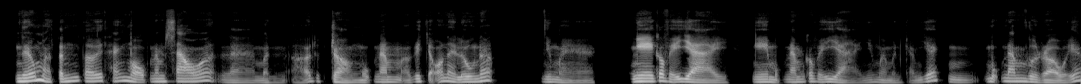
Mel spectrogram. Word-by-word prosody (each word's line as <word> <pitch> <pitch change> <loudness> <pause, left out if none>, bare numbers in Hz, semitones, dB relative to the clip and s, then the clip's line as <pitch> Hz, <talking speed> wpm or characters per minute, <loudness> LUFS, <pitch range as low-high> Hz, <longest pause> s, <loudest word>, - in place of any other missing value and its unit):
Nếu 150 +4 +5
mà 195 -8 +5
tính 140 +7 0
tới 145 +2 +1
tháng 165 +3 -1
1 110 -4 +1
năm 135 0 -1
sau 135 +1 +3
á 185 - 0
là 95 -2 -10
mình 90 -1 -12
ở 95 +5 -7
được 140 - -12
tròn 100 -3 0
1 95 +2 -7
năm 115 -1 -2
ở 95 0 -9
cái 135 +6 -2
chỗ 150 - -2
này 145 -5 0
luôn 120 +3 +2
đó. 175 +5 +1 0.5
Nhưng 120 -1 -5
mà 90 -3 -9 0.4
nghe 140 +1 +10
có 165 +2 +3
vẻ 115 -4 +1
dài, 100 -7 +3 0.2
nghe 115 +1 0
1 115 0 -5
năm 115 +1 -3
có 135 - -4
vẻ 115 -4 -5
dài, 95 -8 -3
nhưng 105 +4 -13
mà 100 -2 -8
mình 90 -1 -12
cảm 90 +2 -14
giác, 165 - -2
ừm, 100 -3 -9
một 135 +2 -5
năm 145 -1 +1
vừa 125 -4 0
rồi 95 -3 -1
á, 170 - -1
115 Hz, 250 wpm, -23 LUFS, 95-140 Hz, 0.5 s, nghe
